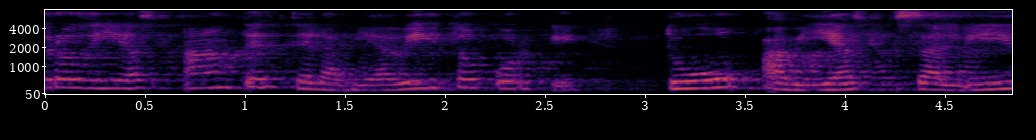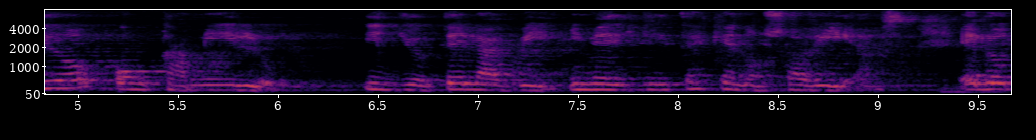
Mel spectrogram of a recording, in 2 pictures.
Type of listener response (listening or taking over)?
listening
